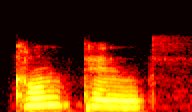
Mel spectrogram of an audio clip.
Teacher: you're going to pronounce a t then slide into the s contents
